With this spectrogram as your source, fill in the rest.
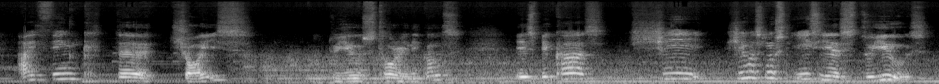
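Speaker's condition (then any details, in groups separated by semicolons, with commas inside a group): No condition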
